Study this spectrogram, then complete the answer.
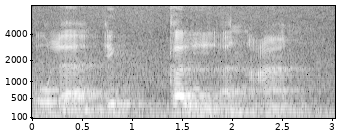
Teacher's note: kaf ketemu kaf boleh idgham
